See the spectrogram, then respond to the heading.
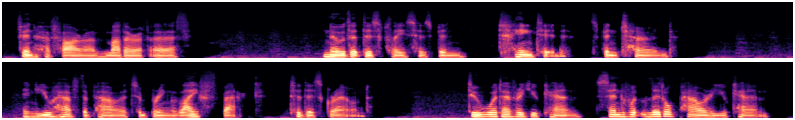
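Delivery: very quiet, hushed murmur under the breath. Voicing a character praying over a defiled chapel: very quiet prayer under breath. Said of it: "so very quietly under his breath, he says".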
